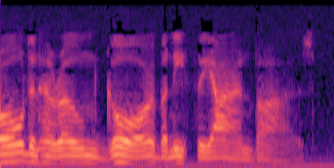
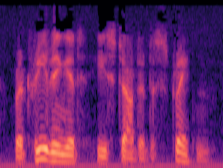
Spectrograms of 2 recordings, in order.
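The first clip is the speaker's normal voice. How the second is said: usual speaking voice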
